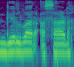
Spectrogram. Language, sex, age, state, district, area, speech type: Santali, male, 18-30, West Bengal, Purulia, rural, spontaneous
